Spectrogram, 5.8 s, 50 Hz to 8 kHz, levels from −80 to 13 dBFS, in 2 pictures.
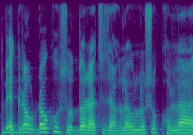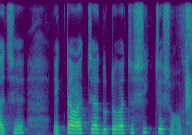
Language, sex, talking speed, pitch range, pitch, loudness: Bengali, female, 155 wpm, 190-220 Hz, 205 Hz, -17 LUFS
